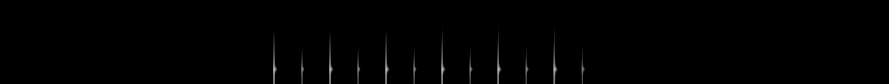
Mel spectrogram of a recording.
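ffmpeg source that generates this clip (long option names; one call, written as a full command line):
ffmpeg -f lavfi -i "aevalsrc='pow(10,(-9-16*gte(mod(t,2*60/214),60/214))/20)*sin(2*PI*713*mod(t,60/214))*exp(-6.91*mod(t,60/214)/0.03)':duration=3.36:sample_rate=44100" out.wav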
